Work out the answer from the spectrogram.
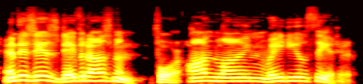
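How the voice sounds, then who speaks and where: A man's voice: fairly high pitch, lively intonation, measured pace. A man announcing in a formal, scripted radio sign-off style.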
